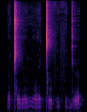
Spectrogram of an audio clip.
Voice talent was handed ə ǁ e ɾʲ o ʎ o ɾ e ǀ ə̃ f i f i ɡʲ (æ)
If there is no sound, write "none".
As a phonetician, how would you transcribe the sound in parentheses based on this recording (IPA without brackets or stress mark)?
ə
